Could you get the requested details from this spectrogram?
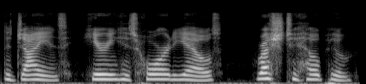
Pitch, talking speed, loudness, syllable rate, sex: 220 Hz, 165 wpm, -17 LUFS, 3.9 syllables/s, female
